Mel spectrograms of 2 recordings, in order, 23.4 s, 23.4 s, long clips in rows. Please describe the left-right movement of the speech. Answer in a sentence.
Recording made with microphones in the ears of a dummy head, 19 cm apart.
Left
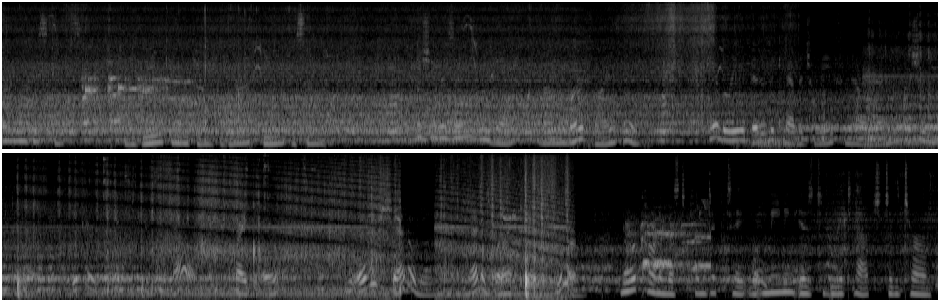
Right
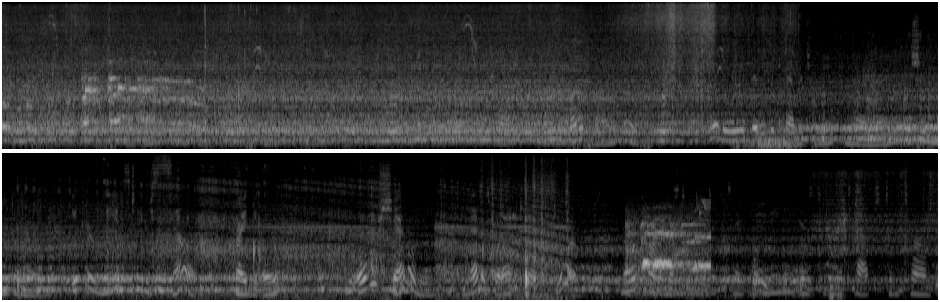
You can hear the speech go right and come back.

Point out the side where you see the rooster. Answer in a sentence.
In this clip you hear the rooster on the right.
